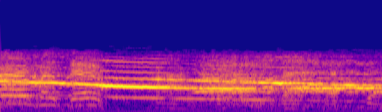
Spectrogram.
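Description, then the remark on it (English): A police motorcycle siren wails loud, a continuous tone whose pitch slowly sinks and swells over a few seconds, as the police officer pulls up and parks his motorcycle. “Maybe it's a fire engine, Molly.”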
